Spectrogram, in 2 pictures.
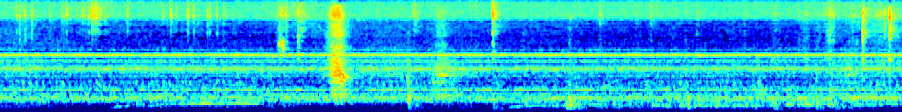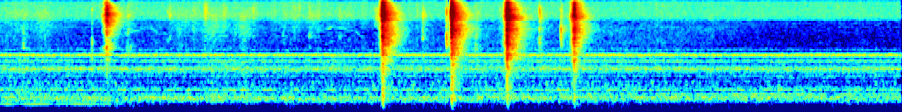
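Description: Faint room tone with a steady low hum, broken by a few sharp clicks: a disposable lighter being struck, with four flicks in quick succession in the second half to relight it for burning the cut ends of the nylon D-loop cord.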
